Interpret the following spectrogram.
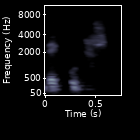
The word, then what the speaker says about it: de cujus: Cujus se escribe, se lee el de cujus.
